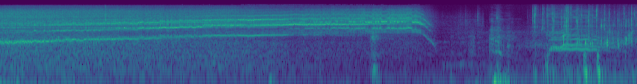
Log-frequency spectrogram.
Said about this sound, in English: guys, please take the horrible kettle whistle off the effing podcast. We better remind you what the kettle whistle does sound like, though. So this is the awful sound that they're referring to.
